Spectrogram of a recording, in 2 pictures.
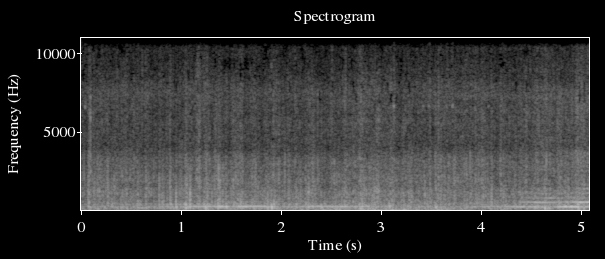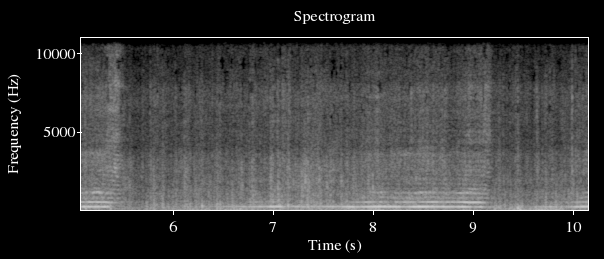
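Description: An electric bike motor whines, rising and falling.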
